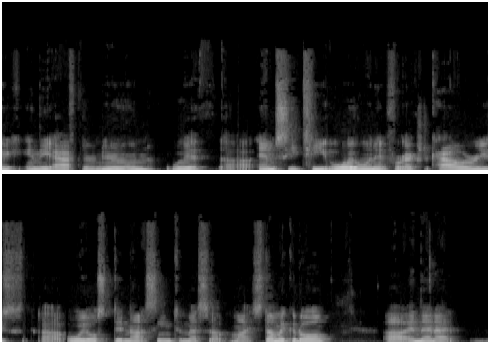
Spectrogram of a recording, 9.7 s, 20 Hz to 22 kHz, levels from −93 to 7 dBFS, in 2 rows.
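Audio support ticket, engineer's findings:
Choppy, robotic speech 0.63–4.23 s, 22 short holes up to 52 ms, about 12% of the stretch patched: repeated packet loss (robotic sound), jitter buffer/decoder extending last audio.

Brief smears or wobbles at 5.07, 5.23 and 5.49 s, each about 20 ms: short concealed packet loss, the decoder bridging a late packet before blending back.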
